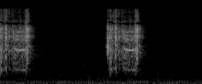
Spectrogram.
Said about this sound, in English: The advent of smartphones, one of which is responsible for that cute shutter sound you just heard, ushered in an era, still going strong, where people can photograph anything, anywhere.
